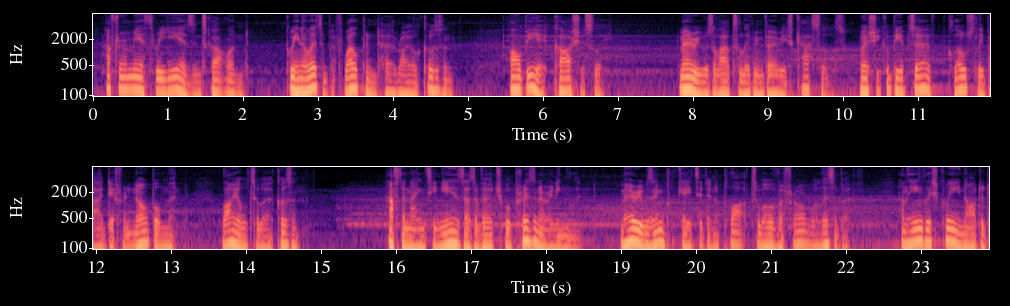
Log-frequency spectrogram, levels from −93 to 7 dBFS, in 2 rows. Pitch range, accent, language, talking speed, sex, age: 100-125 Hz, British, English, 150 wpm, male, 30-49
